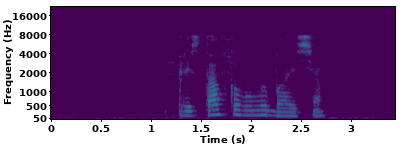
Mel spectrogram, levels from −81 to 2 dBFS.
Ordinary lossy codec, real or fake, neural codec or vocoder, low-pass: none; real; none; none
